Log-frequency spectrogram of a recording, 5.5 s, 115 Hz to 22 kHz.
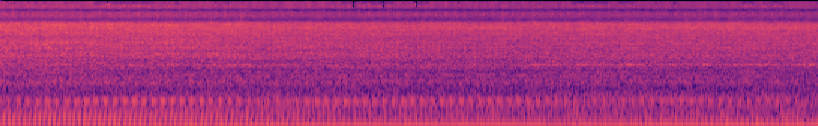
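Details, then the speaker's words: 1996 Suzuki Jimny K6A JA22W RHD idling after cold start: steady, even low burble, no knocks or misses; normal idle. "Here's the engine running. Really good."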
